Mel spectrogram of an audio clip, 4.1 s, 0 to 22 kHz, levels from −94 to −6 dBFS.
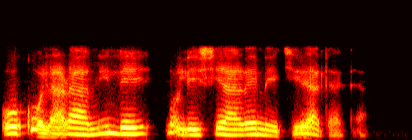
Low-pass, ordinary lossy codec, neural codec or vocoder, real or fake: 5.4 kHz; Opus, 32 kbps; codec, 16 kHz, 2 kbps, FunCodec, trained on LibriTTS, 25 frames a second; fake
